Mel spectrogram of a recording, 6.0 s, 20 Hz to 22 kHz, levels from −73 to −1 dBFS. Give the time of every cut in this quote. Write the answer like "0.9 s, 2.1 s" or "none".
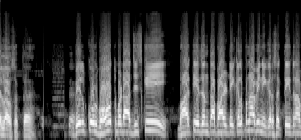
1.2 s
